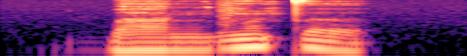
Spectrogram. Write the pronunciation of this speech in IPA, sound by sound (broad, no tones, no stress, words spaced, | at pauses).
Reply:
ɡ͡baŋvə̃t̪ə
